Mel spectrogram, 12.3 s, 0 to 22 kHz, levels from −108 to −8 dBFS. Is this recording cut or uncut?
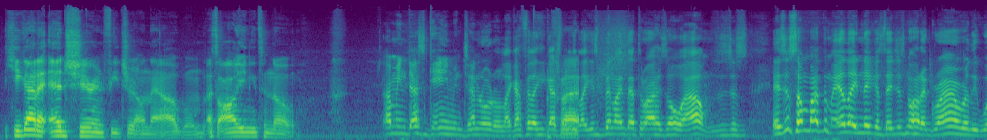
cut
